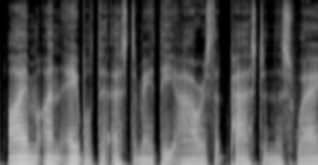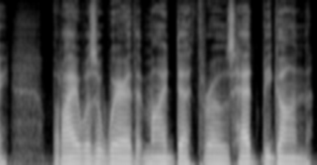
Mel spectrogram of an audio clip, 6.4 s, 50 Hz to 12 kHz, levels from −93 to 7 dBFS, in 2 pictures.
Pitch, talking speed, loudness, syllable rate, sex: 110 Hz, 200 wpm, -21 LUFS, 5.3 syllables/s, male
